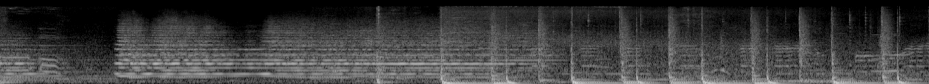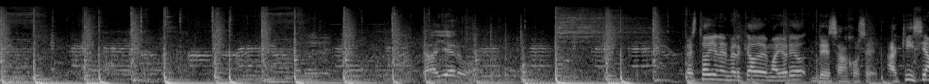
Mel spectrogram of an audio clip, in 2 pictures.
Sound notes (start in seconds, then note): 1.1 train siren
